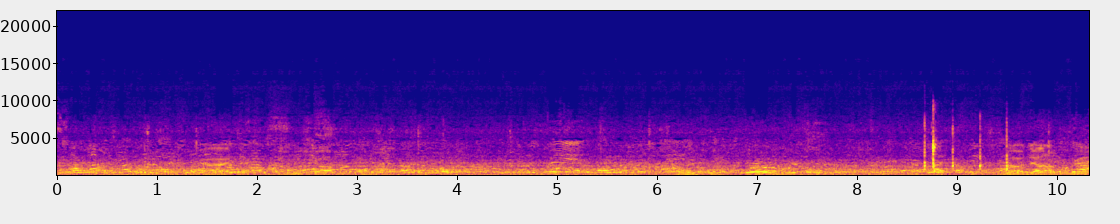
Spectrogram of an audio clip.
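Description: A crowd of stadium spectators chatters and murmurs steadily outdoors.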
